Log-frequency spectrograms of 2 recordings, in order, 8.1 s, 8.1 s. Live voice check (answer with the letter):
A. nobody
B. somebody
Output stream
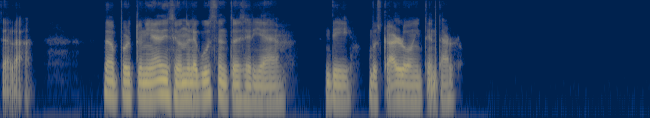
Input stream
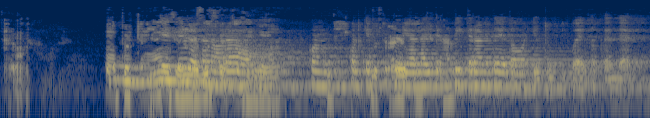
B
